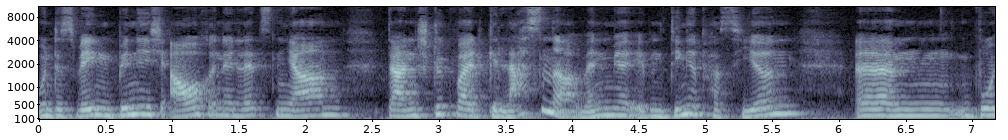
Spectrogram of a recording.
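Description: Somewhat breathy, a woman of medium pitch talks at a moderate pace with ordinary pitch variation and audible room echo. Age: 30s. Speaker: Paralympic athlete and mental coach. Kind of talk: interview conversation. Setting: video call. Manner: halting, many repetitions.

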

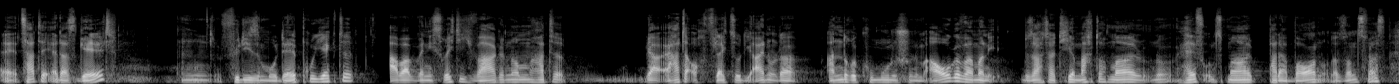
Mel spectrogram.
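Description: Long pauses come frequently in this speech. Otherwise it moves at a moderate pace, and its pitch variation is ordinary. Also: man, fairly low pitch for a man. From Germany, Bergisches Land (Remscheid). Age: 40s. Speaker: state politician and lawyer. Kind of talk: interview.

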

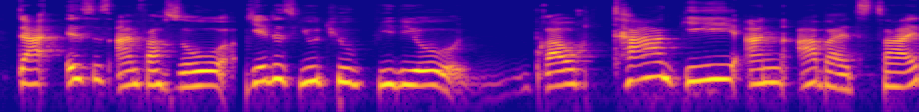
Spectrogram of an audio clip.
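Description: Against a very clean recording with a silent background, a woman speaks at a very slow pace, her medium pitch showing ordinary variation. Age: 30s. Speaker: podcast host and camping blogger. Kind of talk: casual monologue. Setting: home recording at laptop.

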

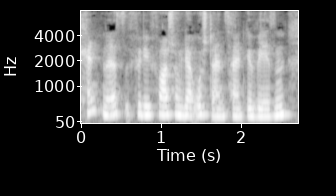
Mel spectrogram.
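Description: Here a woman speaks at a moderate pace. Her pitch is fairly high and her intonation fairly even. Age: 30s. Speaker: politician and teacher. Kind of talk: interview. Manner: hesitant with fillers.

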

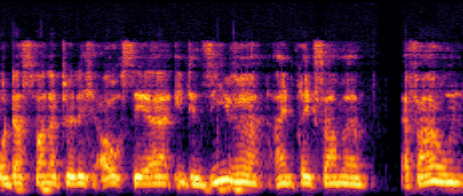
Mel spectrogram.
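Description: A plain, everyday voice from a man, medium in pitch and moderate in pace. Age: 50s. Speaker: corporate communications executive. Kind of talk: interview.

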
